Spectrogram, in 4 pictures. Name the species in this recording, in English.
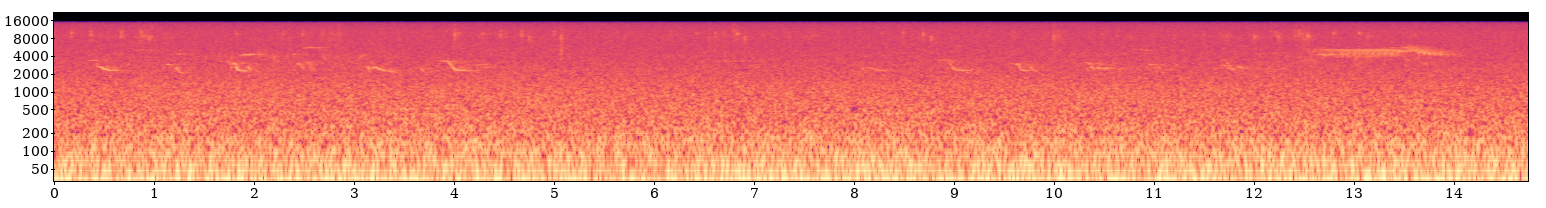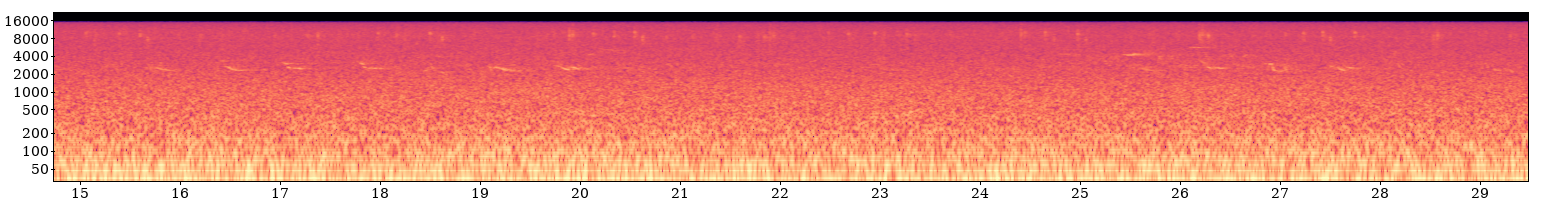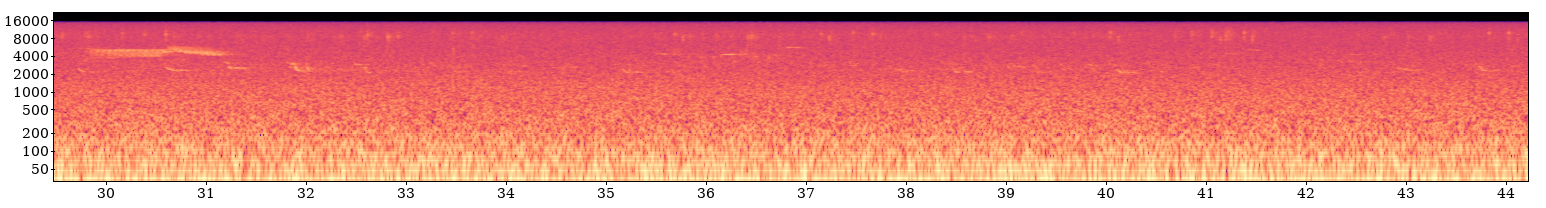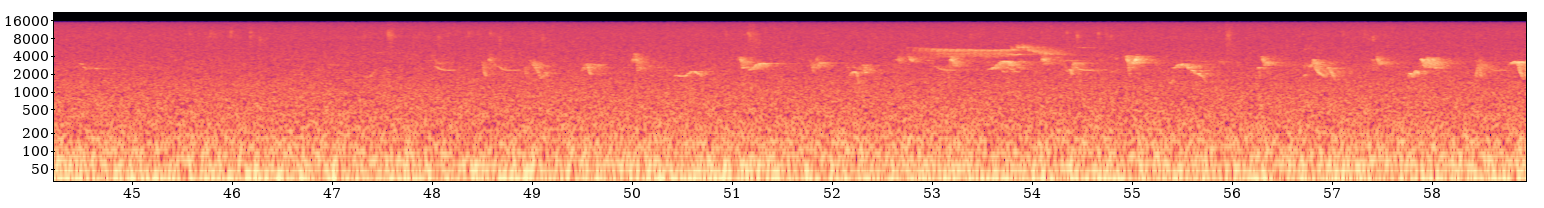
American Robin, Orange-crowned Warbler, Pacific-slope Flycatcher, Black-headed Grosbeak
